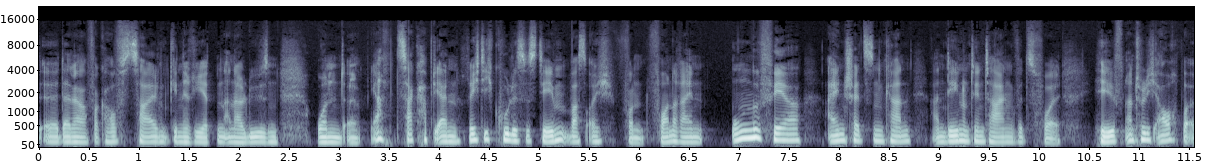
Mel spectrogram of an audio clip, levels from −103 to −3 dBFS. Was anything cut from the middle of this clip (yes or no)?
no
